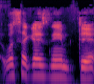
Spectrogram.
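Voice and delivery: normal talking voice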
